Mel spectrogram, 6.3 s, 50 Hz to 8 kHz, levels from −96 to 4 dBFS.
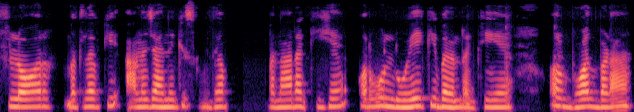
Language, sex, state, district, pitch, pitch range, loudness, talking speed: Hindi, female, Rajasthan, Jaipur, 195 Hz, 190-205 Hz, -20 LUFS, 200 wpm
